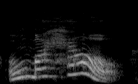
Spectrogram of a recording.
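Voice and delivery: high, loud and slow mock wail of despair. Mocking her own spiralling self-talk, a high despairing wail. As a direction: wail it like the last straw.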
